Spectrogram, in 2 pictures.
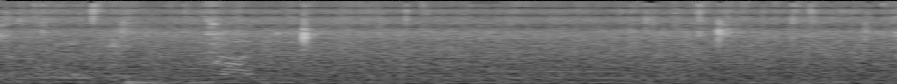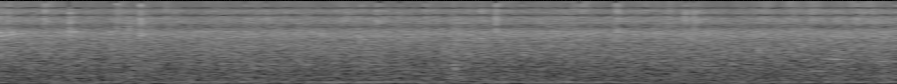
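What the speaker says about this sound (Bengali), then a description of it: "সুন্দর সুন্দর বৃষ্টি বাদলের দিন" Steady rain falls as a dense, even hiss with scattered drops, continuous and moderately loud throughout.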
